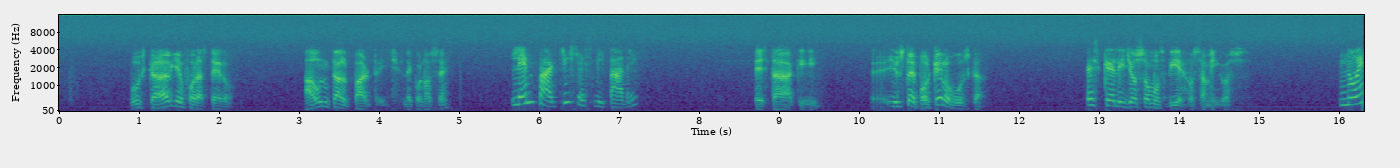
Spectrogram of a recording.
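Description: A man speaks firmly and calmly nearby.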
